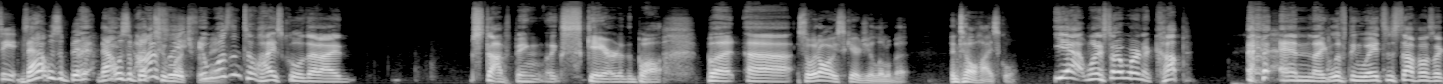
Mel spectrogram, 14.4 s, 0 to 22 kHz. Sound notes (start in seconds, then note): 12.4 laughing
